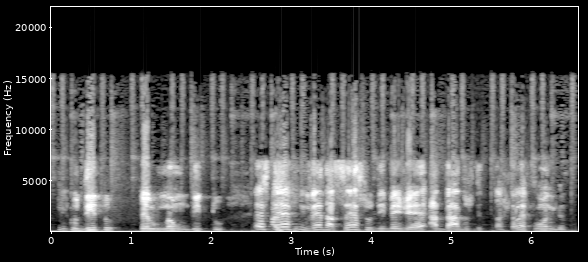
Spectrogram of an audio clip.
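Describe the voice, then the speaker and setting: A man's voice: a little high, fairly bright tone. A man hosts radio news, reading items live and adding informal comments.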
